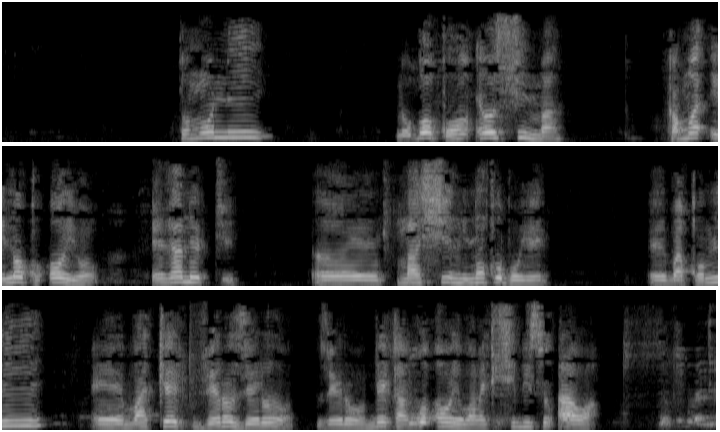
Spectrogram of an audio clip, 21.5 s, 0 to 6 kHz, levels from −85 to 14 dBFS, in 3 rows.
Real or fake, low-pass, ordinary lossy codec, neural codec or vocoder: fake; 5.4 kHz; MP3, 24 kbps; codec, 44.1 kHz, 1.7 kbps, Pupu-Codec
